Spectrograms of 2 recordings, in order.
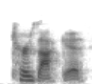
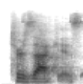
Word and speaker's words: Terzakis: Terzakis. Terzakis. Okay, cool. I know I would have personally done some kind of weird magic and it would have not sounded correct. So Jessica Terzakis, thank you so much for being on.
